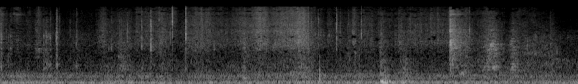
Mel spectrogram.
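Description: Shop background: a steady low hum with scattered small clicks and rustles, a louder rustle about two and a half seconds in, and a couple of sharp knocks near the four-second mark.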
